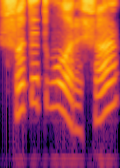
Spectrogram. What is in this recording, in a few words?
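"Nutter", British English; hedgewars; Default uk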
